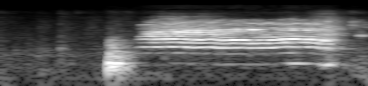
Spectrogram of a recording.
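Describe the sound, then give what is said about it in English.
A cat lets out a single drawn-out meow, starting with a short low chirp and rising into a bright, sustained cry that lasts just over a second, fairly loud with no talking. “The cat meowing was fantastic.”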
